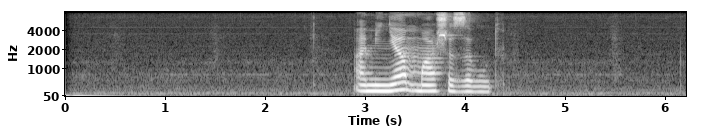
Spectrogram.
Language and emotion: Russian, neutral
